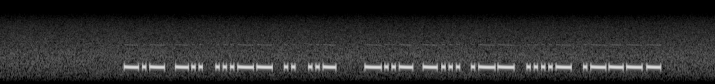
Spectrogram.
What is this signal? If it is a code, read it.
Morse code, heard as a keyed tone, hand-sent with a bug key, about 33 wpm, 800 Hz. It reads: KD3IU XBW41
